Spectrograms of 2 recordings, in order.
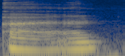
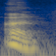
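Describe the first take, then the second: First: The pitch dips low and comes back up. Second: The pitch falls sharply from high to low.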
